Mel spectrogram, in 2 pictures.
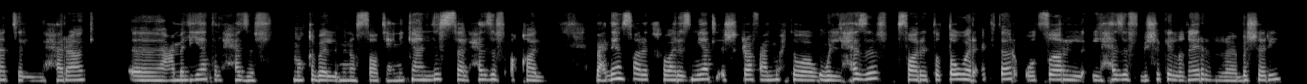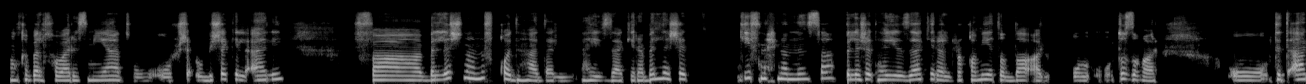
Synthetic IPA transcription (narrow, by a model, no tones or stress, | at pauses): aːt̪ɪlħɑɾˤɑːk | ʕamalɪjːaːt̪ɪlħazaf | mɪnqɪballmɪnɑsˤːɑːt̪ˤjaʕnikaːnlɪsːalħazafʔɑqɑlːbaʕd̪eːnsˤɑːɾˤɑt̪xawaːɾɪzmɪjːaːt̪ɪlʔaʃkɾˤɑːfʕalalmʊħt̪awawwɪlħazafsˤɑːɾˤɑt̪ːɨt̪ˤːɑwːɪɾʔakt̪ɑɾˤwɪt̪sˤɑːɾˤɪɪlħazafbɪʃaklɣeːɾbaʃaɾi | mɪnqɪballxawaːɾɪzmɪjːaːt̪wʃbɪʃaklʔaːli | fabalːaʃnanɪfqʊd̪ɦaːd̪alhajːɪzːaːkɪɾabalːaʃat̪̚ | kiːfnɪħnamnɪnsab̥alːaʃat̪hajɪzːaːkɪɾarˤɑqɑmɪjːat̪ɨd̪ˤːɑːʔɪ̰l | wt̪ɨsˤɣɑɾˤ | wt̪ɪt̪ʔaː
